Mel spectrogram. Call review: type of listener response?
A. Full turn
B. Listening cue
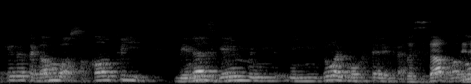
A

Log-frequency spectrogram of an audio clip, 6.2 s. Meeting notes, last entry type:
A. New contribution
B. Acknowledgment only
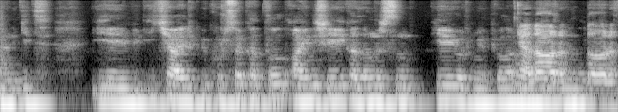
A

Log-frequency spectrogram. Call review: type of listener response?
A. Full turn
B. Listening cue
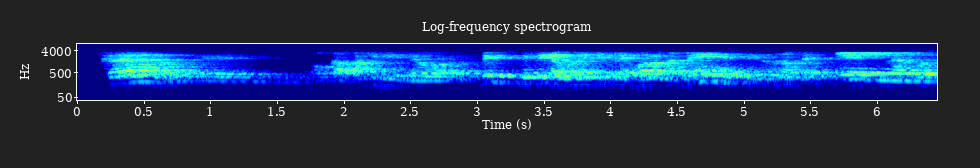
B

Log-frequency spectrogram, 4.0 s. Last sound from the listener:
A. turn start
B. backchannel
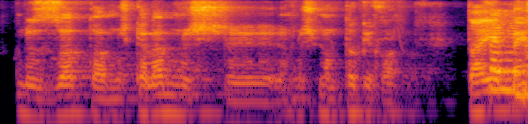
A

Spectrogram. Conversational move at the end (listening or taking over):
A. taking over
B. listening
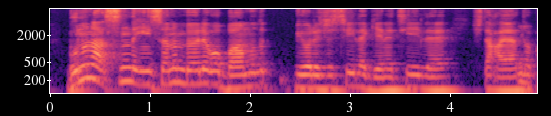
B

